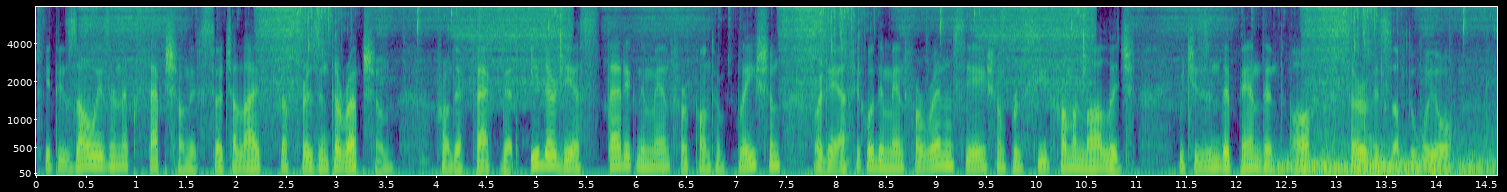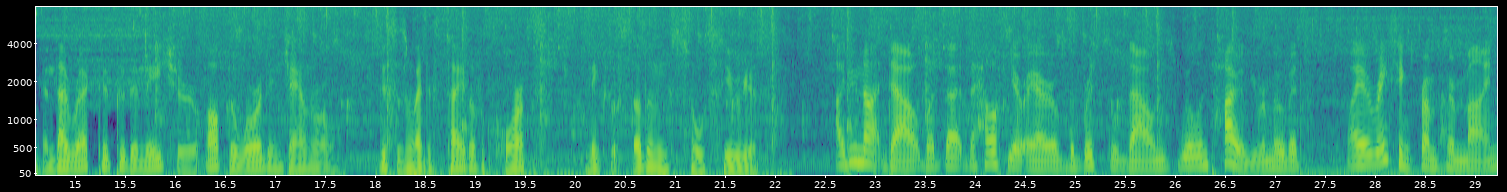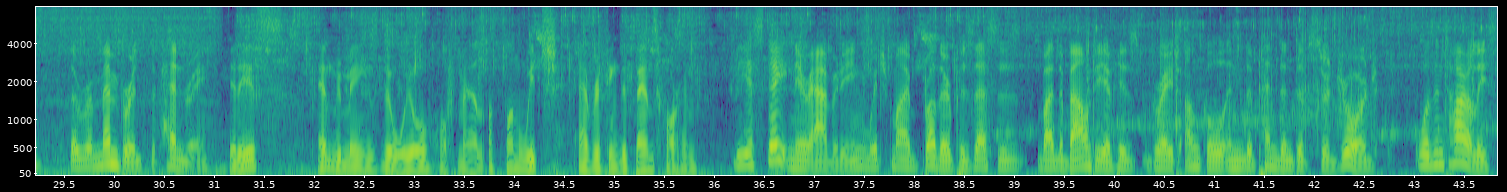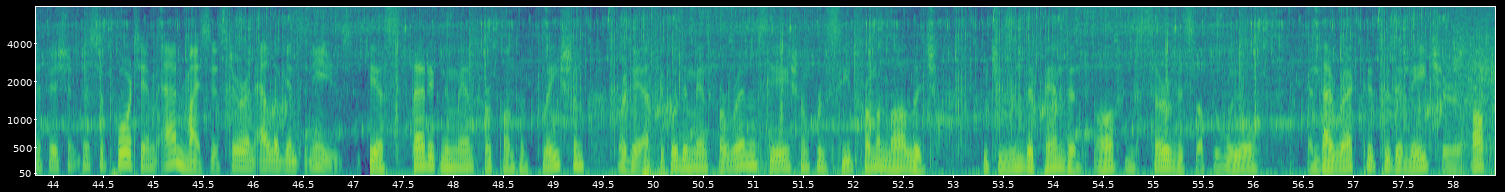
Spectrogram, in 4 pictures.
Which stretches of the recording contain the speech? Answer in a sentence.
The speech can be heard from 0.1 to 58.3 s.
